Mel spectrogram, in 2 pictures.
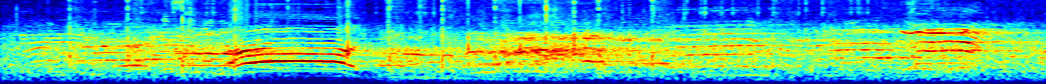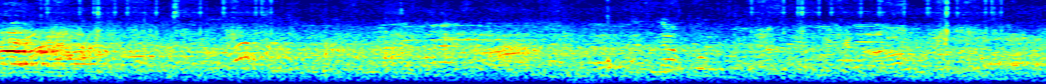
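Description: A karateka's loud shouted kiai with an attack about a second in, one rising-then-falling cry, over a steady din of many overlapping voices from the arena crowd and coaches.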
